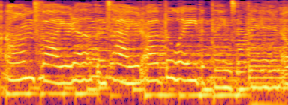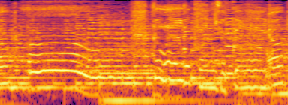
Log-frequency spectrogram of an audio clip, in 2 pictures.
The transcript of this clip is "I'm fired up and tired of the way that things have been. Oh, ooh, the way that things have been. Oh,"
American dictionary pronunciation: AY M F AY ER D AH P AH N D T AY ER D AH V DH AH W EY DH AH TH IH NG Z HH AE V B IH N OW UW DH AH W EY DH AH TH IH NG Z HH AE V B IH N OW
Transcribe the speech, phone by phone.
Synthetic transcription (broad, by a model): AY M F AY ER D AH P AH N T AY ER D AH P DH AH W EY DH AH TH IH NG Z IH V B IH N OW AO DH AH W EY DH AH TH IH NG Z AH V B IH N OW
